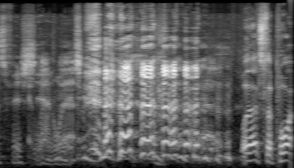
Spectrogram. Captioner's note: panelists laughing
